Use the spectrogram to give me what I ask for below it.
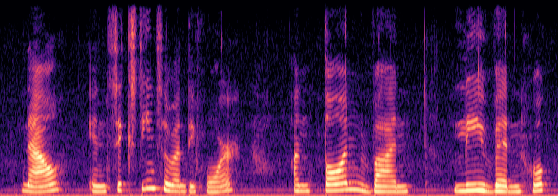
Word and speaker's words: Leeuwenhoek: in 1674 anton van leeuwenhoek so we pronounced w as v so anton van leeuwenhoek so leaving hook he made his own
